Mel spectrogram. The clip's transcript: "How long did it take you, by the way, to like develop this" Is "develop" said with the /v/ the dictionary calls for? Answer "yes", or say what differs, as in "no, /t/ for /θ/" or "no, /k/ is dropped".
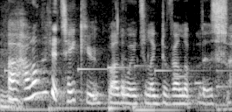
yes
